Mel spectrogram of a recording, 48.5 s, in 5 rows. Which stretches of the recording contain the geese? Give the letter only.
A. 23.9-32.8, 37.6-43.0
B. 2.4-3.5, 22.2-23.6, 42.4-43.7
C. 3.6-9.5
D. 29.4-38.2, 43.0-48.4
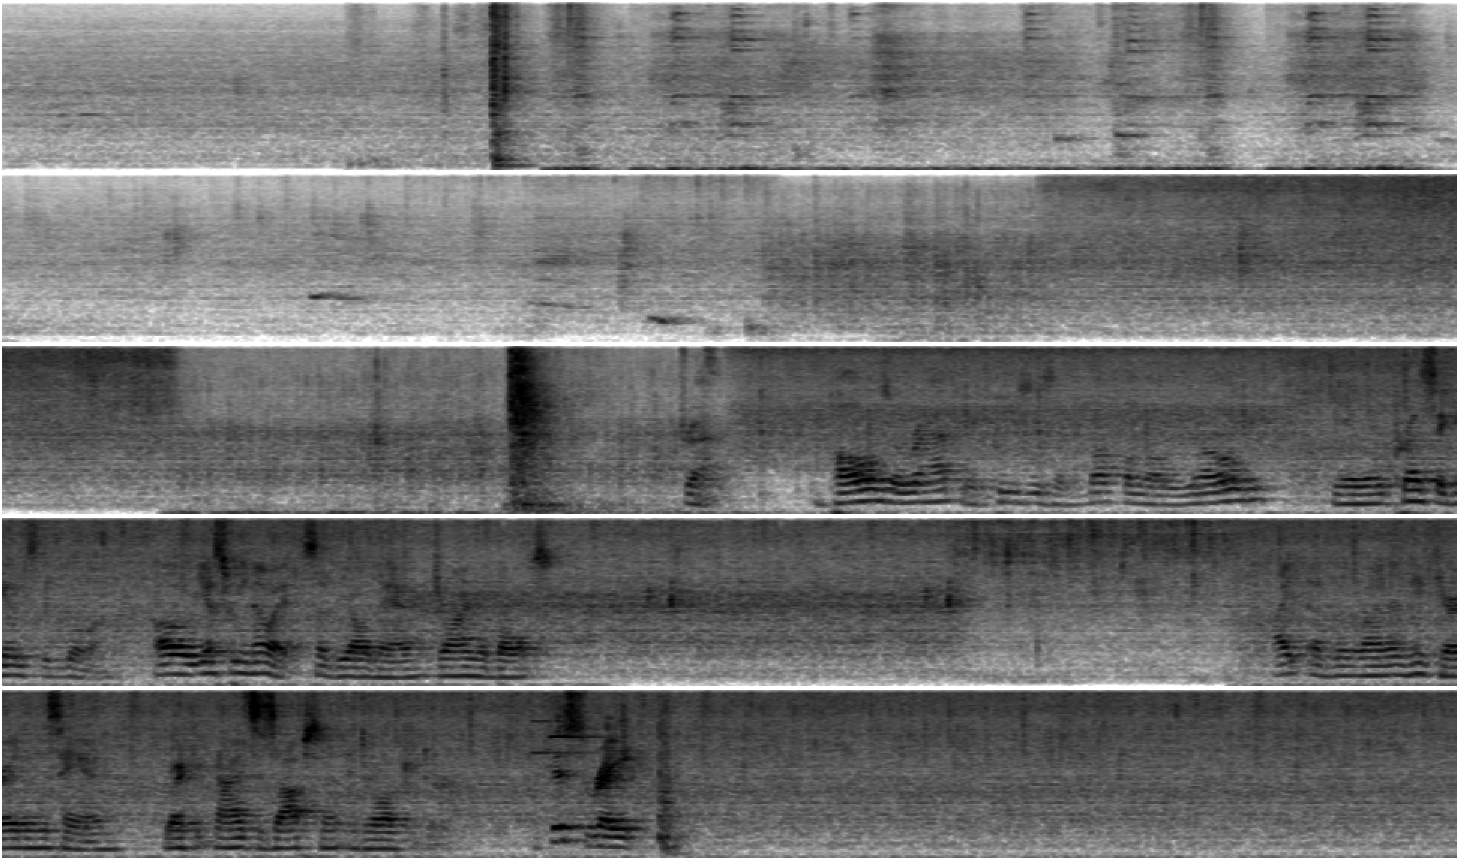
C.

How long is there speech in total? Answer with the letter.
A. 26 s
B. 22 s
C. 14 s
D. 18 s
C.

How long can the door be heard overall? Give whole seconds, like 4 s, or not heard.
4 s.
